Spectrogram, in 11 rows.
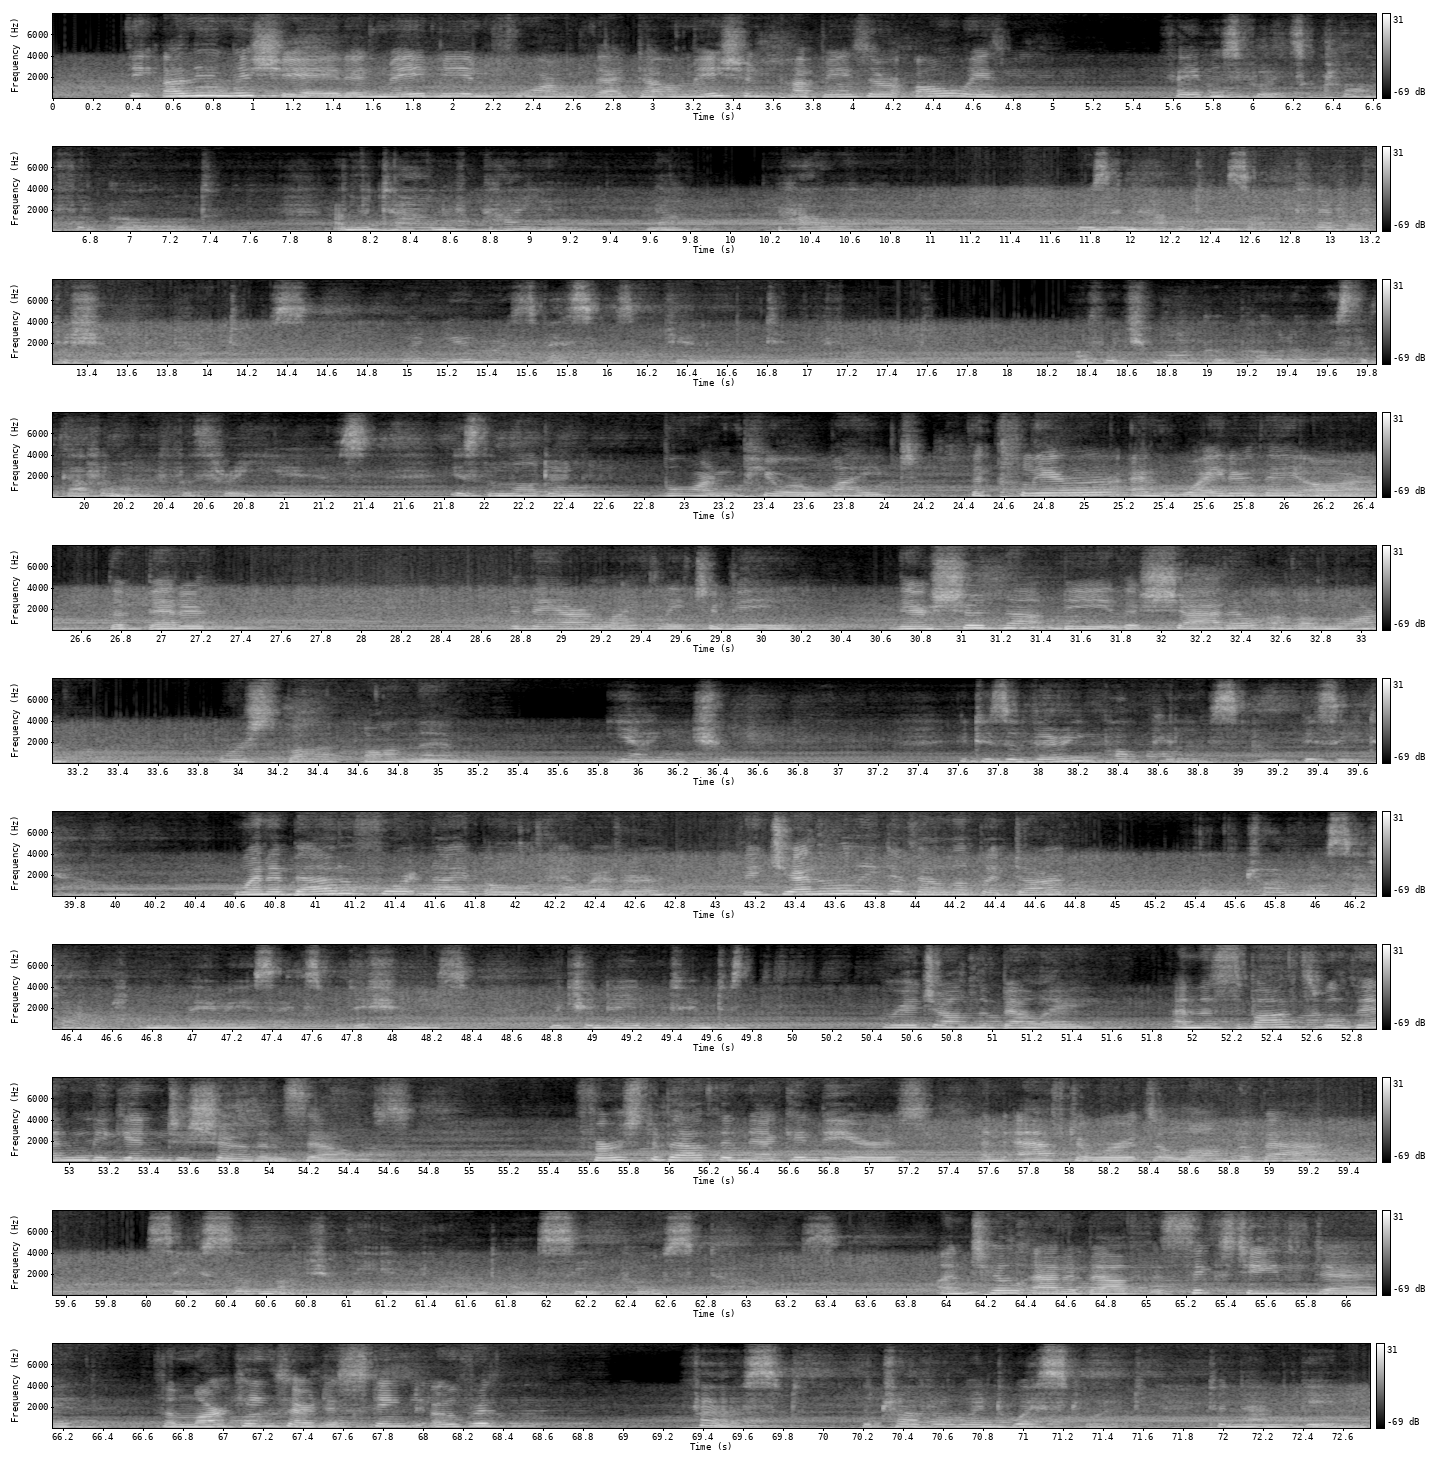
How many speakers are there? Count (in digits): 2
